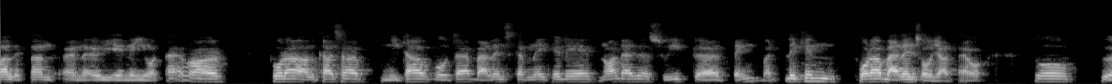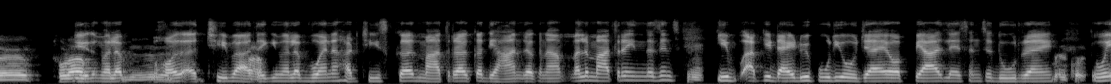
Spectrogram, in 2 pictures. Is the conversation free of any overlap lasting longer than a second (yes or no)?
yes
